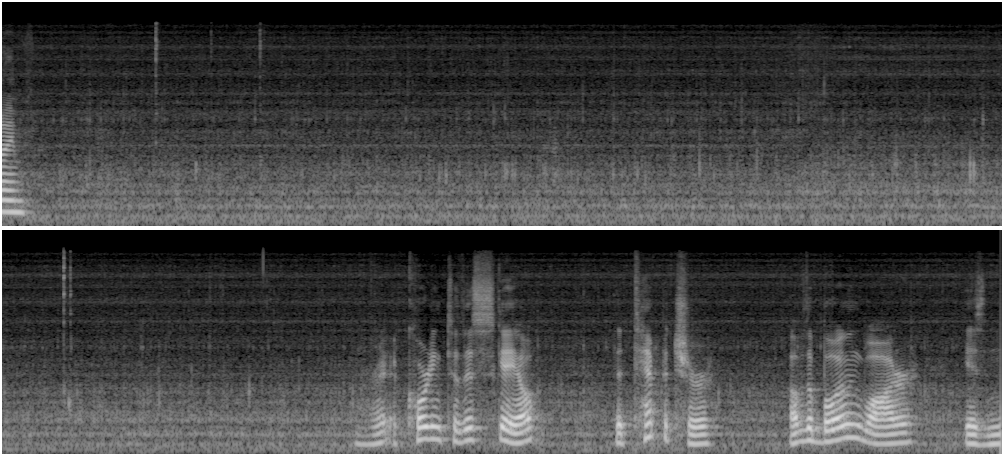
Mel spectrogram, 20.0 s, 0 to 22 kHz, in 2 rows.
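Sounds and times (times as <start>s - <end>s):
water boiling and bubbling: 0.0s - 20.0s
faint ticks: 0.6s - 2.8s, 4.4s - 12.8s.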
